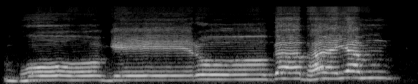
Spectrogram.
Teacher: भोगे रो तीनों दीर्घ हैं, ग और भ ह्रस्व है, यम दीर्घ है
